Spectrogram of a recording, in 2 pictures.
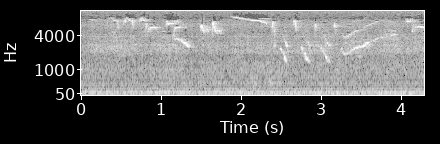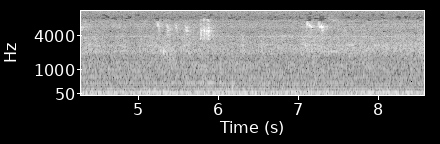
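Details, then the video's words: Grey wagtail singing while feeding: thin, high, sharp notes and quick descending and rising slurs in loose bursts, faint over a constant low rumble of background noise. "Grey Wagtail eating and singing"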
